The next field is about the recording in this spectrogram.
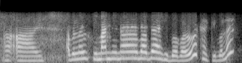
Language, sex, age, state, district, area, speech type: Assamese, female, 18-30, Assam, Dibrugarh, rural, conversation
